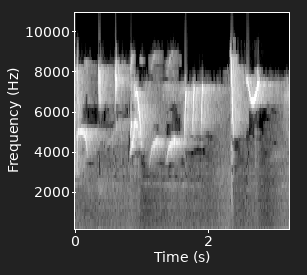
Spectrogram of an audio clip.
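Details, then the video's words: Orange-headed thrush in full loud song: a run of high whistled notes, short buzzy slurs and one sharp falling sweep, delivered in a lively continuous stream. "Suara Burung | ANIS Merah Gacor Volume Keras Teler Mantap"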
